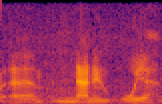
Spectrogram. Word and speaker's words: Nanu Oya: LA that went all the way through to nanu Oya that's how you pronounce it I've trained lasted about three hours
